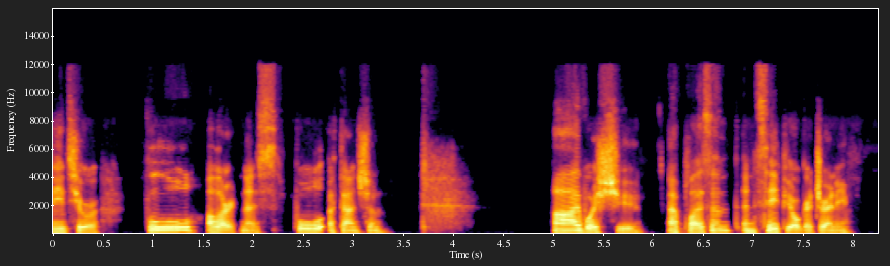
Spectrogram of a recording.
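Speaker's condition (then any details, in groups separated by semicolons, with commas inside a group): No condition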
